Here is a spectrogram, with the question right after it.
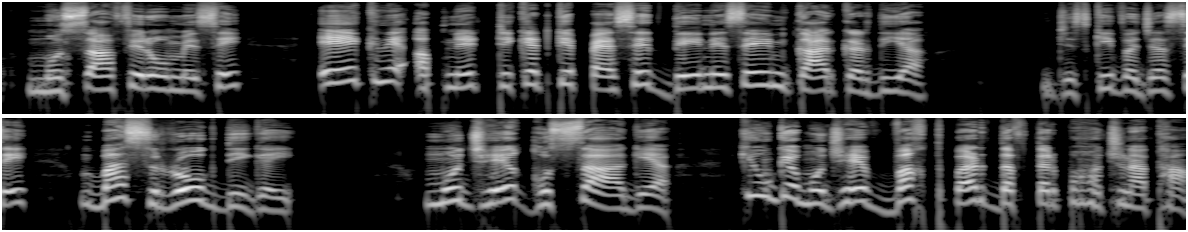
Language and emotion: Urdu, angry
